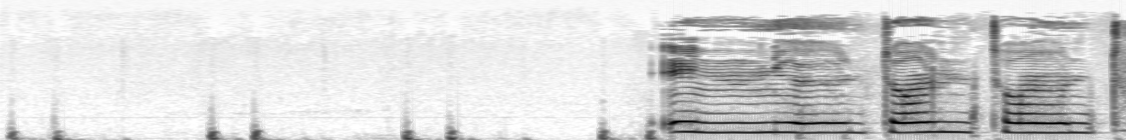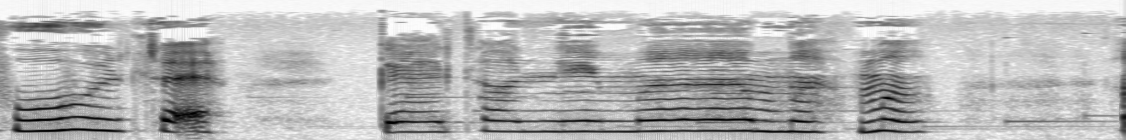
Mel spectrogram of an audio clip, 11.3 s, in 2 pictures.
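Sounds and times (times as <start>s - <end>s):
heartbeat: 0.0s - 3.4s
speech: 3.4s - 6.8s, 7.6s - 10.4s.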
